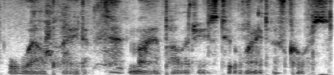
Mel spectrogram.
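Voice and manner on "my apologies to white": usual speaking voice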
